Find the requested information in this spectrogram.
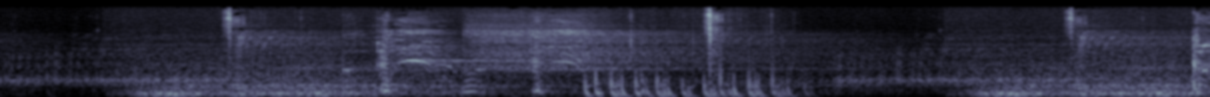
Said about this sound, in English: What is happening? They're going at a bong. Wow. A water pipe used for tobacco only.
